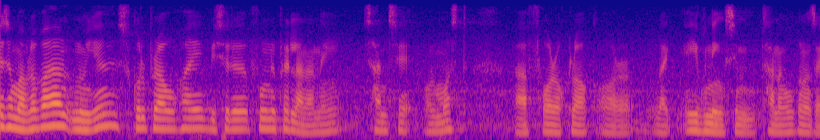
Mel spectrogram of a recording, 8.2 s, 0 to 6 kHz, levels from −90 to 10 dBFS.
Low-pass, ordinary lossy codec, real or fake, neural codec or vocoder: 5.4 kHz; none; real; none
